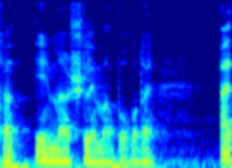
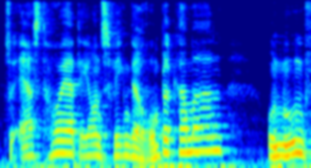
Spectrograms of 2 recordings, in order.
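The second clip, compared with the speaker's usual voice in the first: higher, louder indignant scolding; girl scolding the boys for a silly trick; annoyed girl; 10 semitones higher, 5 dB louder than usual. A narrator's reading. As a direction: tell them off, fed up. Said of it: "stemmte die Hände in die Hüften".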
